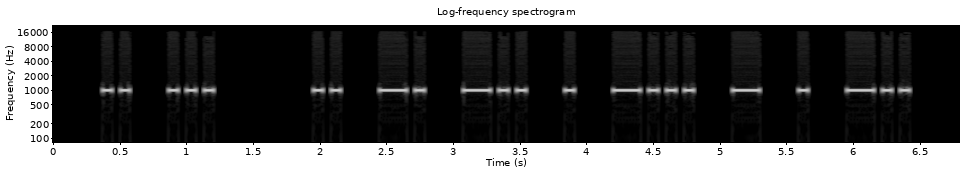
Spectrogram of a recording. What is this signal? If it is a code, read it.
Morse code, heard as a keyed tone, about 18 wpm, spaced as for 15 wpm, 1000 Hz. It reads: IS INDEBTED
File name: qotdfiles / 15wpm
